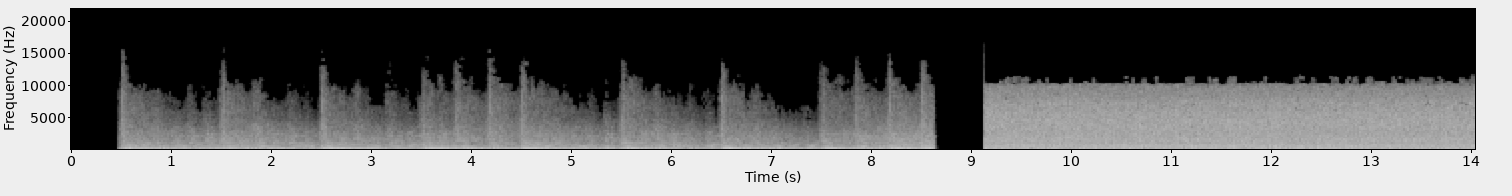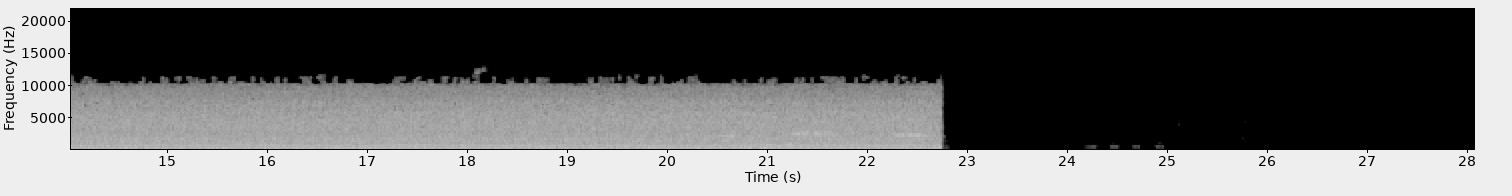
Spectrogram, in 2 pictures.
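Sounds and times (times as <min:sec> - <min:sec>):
loud static hiss: 0:09.2 - 0:22.8.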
